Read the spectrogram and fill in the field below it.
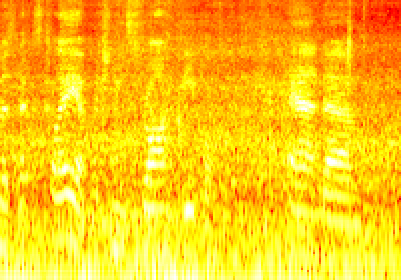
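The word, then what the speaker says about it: Klallam: But like Clallam is Clallam County, Clallam Bay. That's the English speakers' way of saying our tribal name. Our tribal name is Sklayam.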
